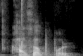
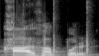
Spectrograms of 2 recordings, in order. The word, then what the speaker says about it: 가섭불: 가섭불. 입력자를 여기서 발음을 섭으로 합니다. 가섭불.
